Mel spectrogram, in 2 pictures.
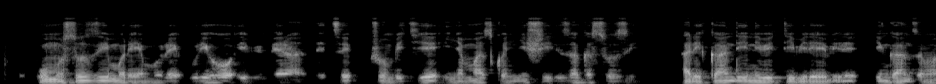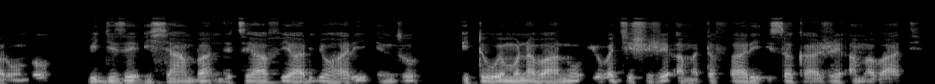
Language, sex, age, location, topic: Kinyarwanda, male, 36-49, Nyagatare, agriculture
